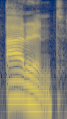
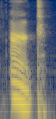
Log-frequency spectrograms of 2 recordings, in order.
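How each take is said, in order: First: The word is said with two syllables. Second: The word is said with one syllable. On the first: The speaker calls it wrong. "We don't say aren't" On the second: The speaker calls it right. "aren't is is one syllable"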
